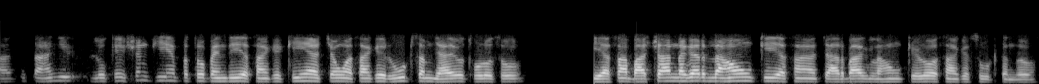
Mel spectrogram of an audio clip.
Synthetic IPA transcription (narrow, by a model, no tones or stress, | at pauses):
a | t̪ɐɦãːɲd͡ʑiloːkeːʃənkiːə̃pɐt̪ʰopɐ̃ɦn̆d̪iɐsãkʰeːkiːə̃ɐt͡ɕɐũɐsãkʰeːɾuːʈsɐ̃md͡ʑʱaːjot̪ʰoːɽosʰo | kiɐsãbʱaːd̪ʃanɐɡəɾlɐɦũkiɐsãt͡ɕaːɾbaːɡlɐɦũkɐɦɪɽoɐsãkʰeːsuːʈkɐ̃n̆d̪o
